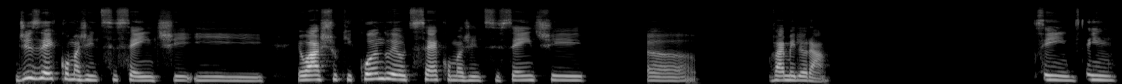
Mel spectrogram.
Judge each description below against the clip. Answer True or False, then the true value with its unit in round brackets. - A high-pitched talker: True (200 Hz)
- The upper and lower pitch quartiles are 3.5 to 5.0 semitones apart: False (2.8 semitones)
